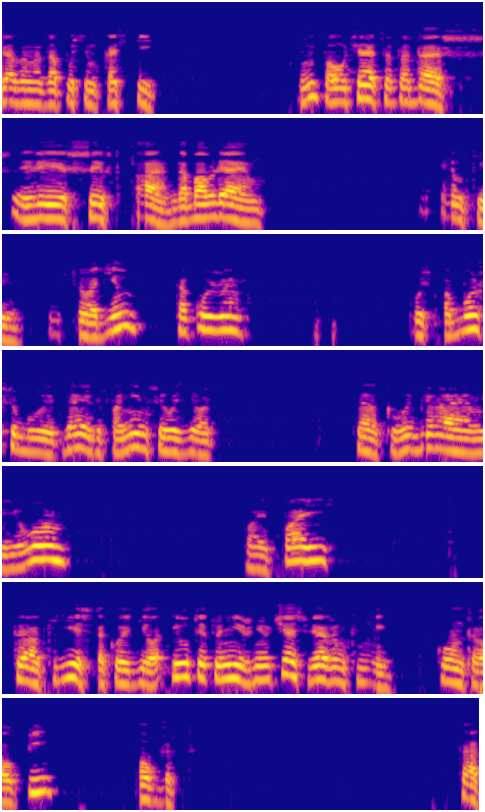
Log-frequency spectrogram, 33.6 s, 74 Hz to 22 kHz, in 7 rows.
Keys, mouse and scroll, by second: 18.8 click, 22.3-23.8 middle drag, 25.8 click, 27.6 shift+click, 30.9 middle click.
